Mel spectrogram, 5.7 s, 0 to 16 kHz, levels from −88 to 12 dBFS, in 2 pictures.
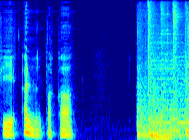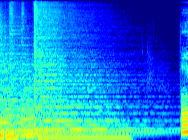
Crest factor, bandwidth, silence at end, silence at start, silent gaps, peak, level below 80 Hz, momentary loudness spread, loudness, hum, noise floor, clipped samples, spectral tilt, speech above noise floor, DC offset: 22 dB; 16 kHz; 0 s; 0 s; none; -4 dBFS; -34 dBFS; 15 LU; -26 LUFS; none; -72 dBFS; under 0.1%; -5.5 dB/octave; 48 dB; under 0.1%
